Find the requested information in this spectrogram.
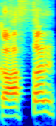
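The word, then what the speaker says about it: castle: टी का मतलब टा। साउंड आ रहा है। कासल टाय आ ही नहीं रहा है। है ना? टी साइलेंट हो कासल मींस किला होता है।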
